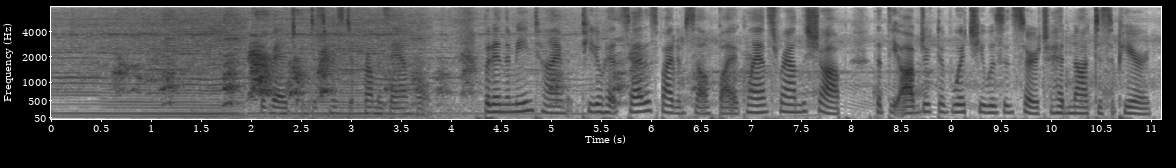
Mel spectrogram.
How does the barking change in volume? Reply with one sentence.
The volume of the barking goes down.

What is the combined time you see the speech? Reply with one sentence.
The speech can be heard for 9 seconds in total.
